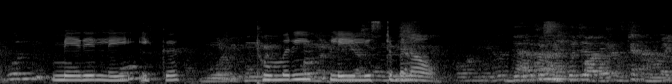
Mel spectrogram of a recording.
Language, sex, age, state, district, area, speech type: Dogri, female, 30-45, Jammu and Kashmir, Kathua, rural, read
